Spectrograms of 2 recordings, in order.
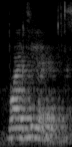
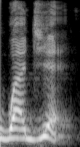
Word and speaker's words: Wadjet: Wadjet. Wadjet. Thank you very much. Okay. So now we go back to Wadjet.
